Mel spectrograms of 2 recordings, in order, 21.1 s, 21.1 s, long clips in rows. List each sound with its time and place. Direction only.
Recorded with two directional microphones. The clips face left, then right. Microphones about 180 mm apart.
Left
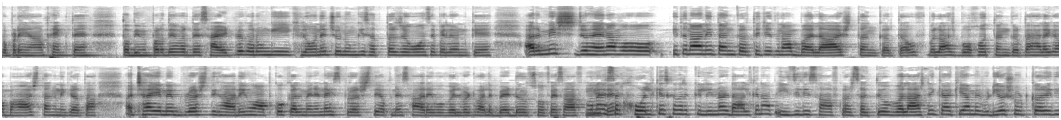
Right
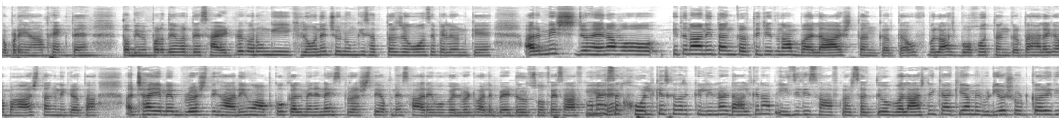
0.0 s speech: 25° left (ahead or behind)
1.2 s speech: 10° left (ahead or behind)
